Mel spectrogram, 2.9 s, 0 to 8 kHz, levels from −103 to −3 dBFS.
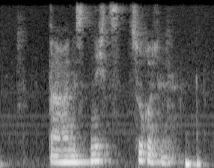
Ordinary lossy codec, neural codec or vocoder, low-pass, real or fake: Opus, 64 kbps; none; 7.2 kHz; real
